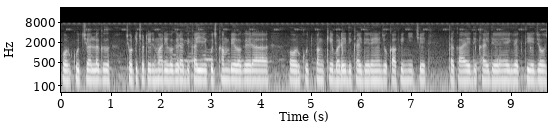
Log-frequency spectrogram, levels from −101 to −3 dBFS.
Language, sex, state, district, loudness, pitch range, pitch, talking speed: Hindi, male, Rajasthan, Bikaner, -15 LUFS, 140-145 Hz, 140 Hz, 205 wpm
